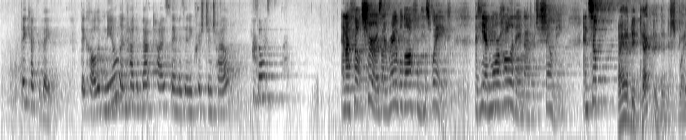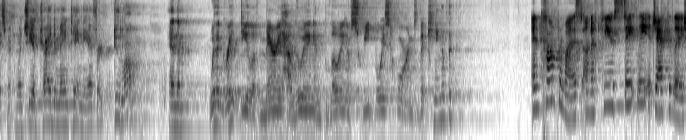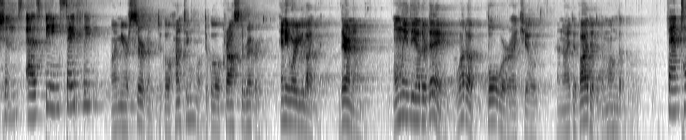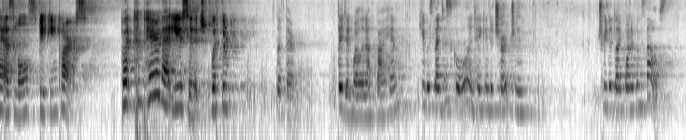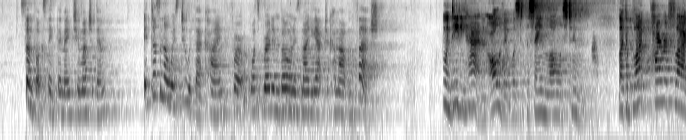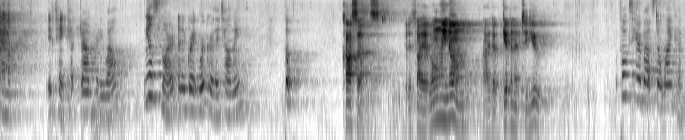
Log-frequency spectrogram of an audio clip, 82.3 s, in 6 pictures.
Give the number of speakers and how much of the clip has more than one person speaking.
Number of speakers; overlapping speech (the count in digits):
6, no overlap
